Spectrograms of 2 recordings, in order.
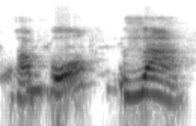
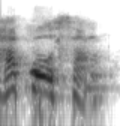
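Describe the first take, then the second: First: The middle consonant is a voiced z sound. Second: The middle consonant is a voiceless s sound. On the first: The speaker calls it right. "aqui eu sei que ele tem o som de Z" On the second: The speaker calls it wrong. "Fica errado"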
